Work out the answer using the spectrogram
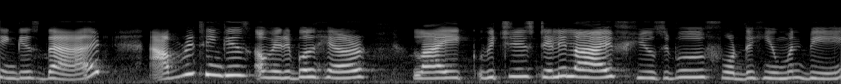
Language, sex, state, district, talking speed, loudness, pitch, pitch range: English, female, Punjab, Kapurthala, 120 wpm, -18 LUFS, 305 Hz, 285-340 Hz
